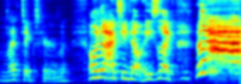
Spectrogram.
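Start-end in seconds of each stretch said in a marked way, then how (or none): 0.1-0.7 low, fading mock indifference; quiet, offhand shrug of a voice; deadpan acceptance. Acting deadpan indifferent reaction. 2.0-2.4 loud, high mock scream; full-voiced cry of frustration; imitated scream. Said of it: "He's screaming".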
